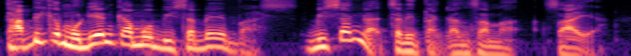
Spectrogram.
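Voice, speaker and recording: A preacher acting out a friendly, easily frightened rich farmer in a sermon story, talking in a flustered, pleading way. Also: male voice, fairly high pitch, huge pitch swings, normal speed, warm tone, slightly rough, no room sound, studio quality, heavily acted. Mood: curious.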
